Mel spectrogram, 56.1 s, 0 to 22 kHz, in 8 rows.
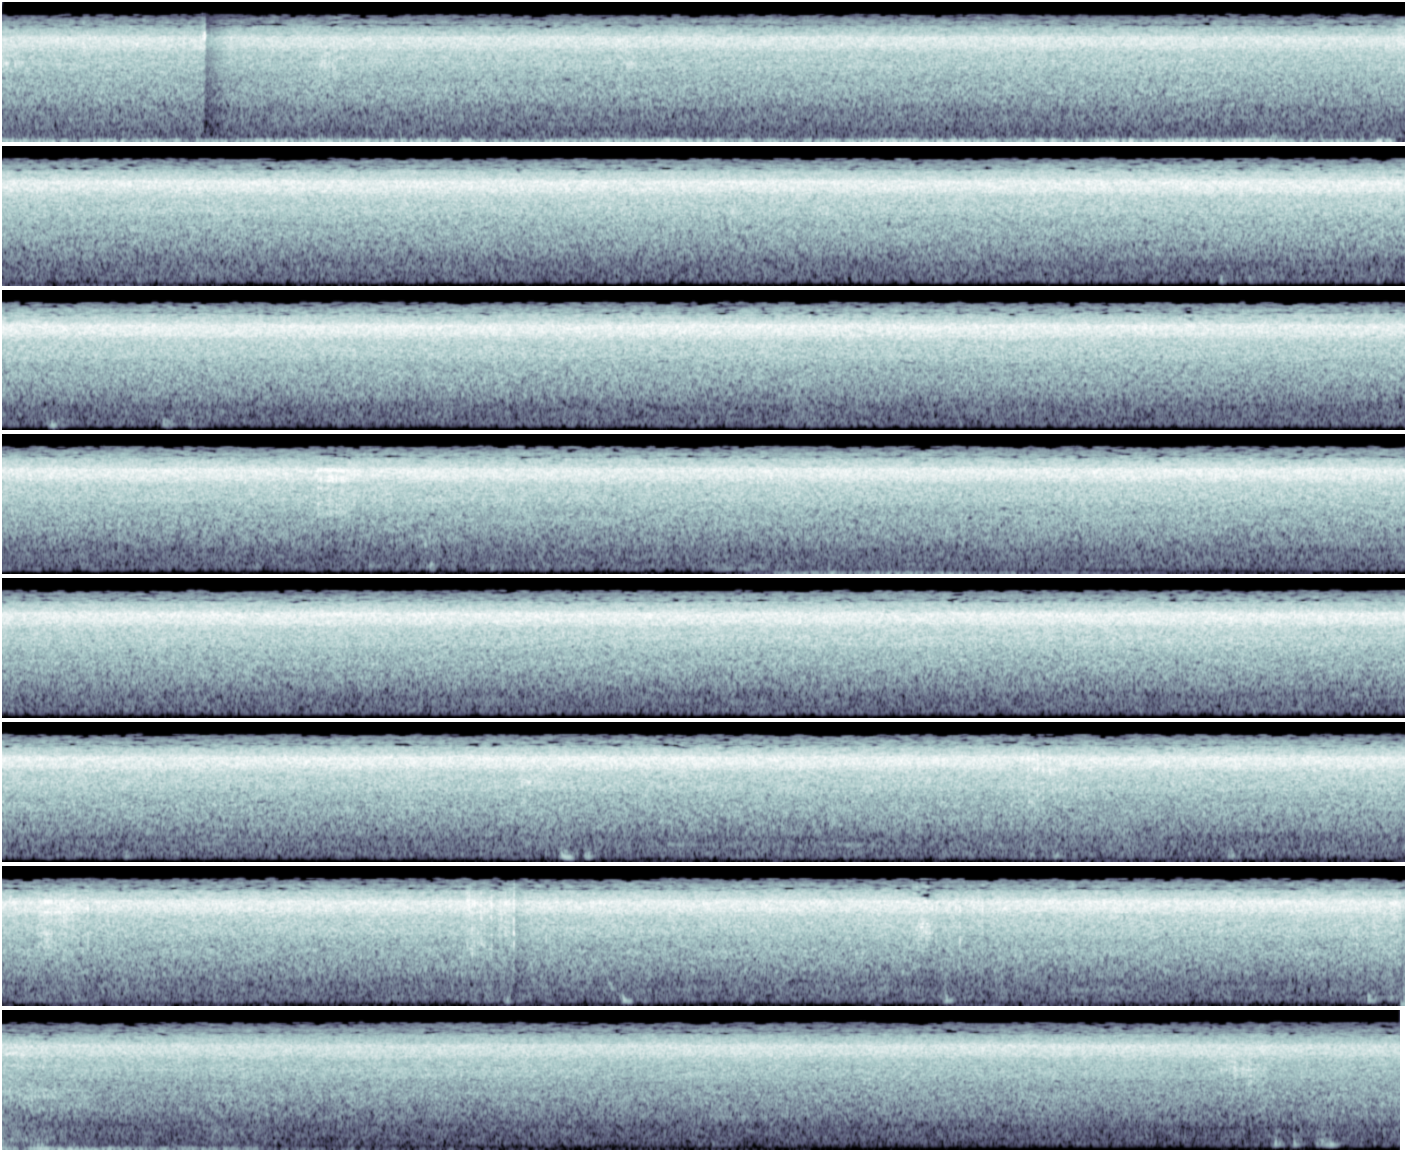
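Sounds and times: steady rushing hiss: 0.0 - 56.0
low rumble: 49.1 - 52.4.

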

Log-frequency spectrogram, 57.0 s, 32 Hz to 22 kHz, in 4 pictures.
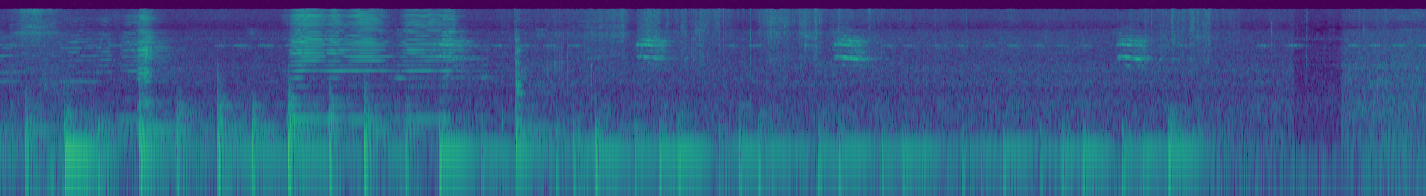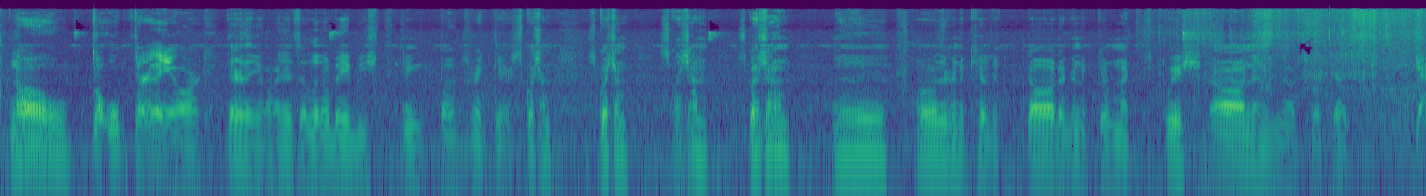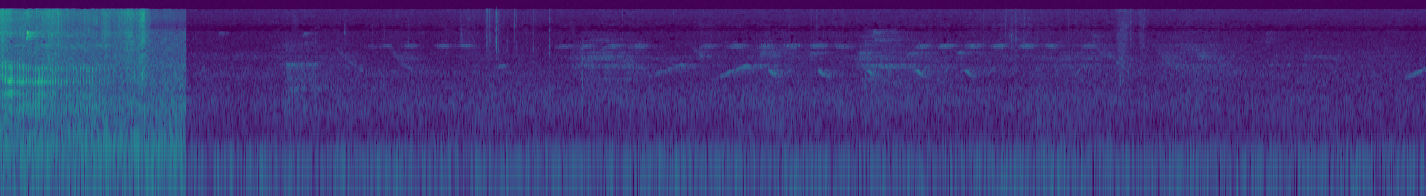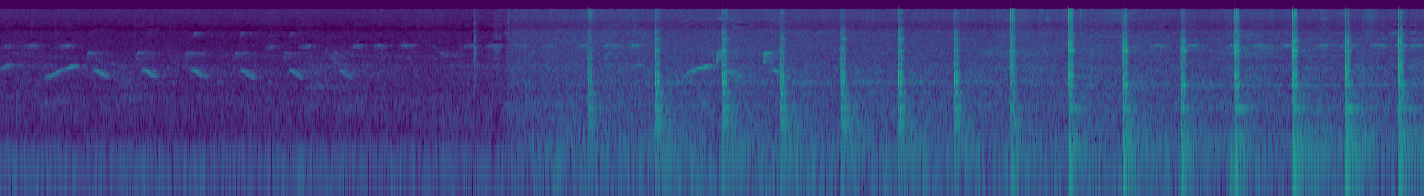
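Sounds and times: background music with plucked beat: 0.0 - 12.8, 47.9 - 57.0
high insect-like call: 0.0 - 30.2, 47.4 - 57.0
birds chirping: 0.0 - 30.4, 47.4 - 57.0.

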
